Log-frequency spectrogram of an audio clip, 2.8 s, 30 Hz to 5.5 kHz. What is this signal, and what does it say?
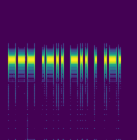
Morse code, heard as a keyed tone, about 25 wpm, 600 Hz. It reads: OLDER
